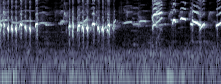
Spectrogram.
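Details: Agitated oriental magpie-robin singing hard, showing its repertoire, meant to provoke rival magpie-robins; fast repeated pulsing trills give way to loud ringing whistles and swooping slurred notes.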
